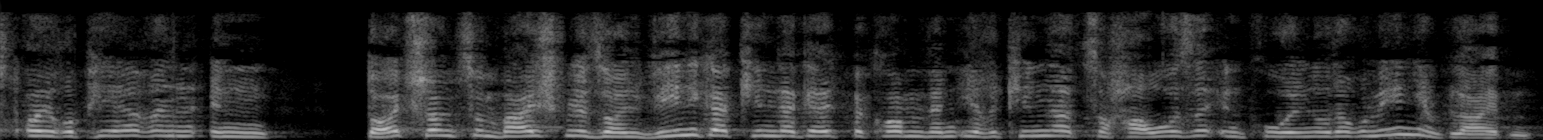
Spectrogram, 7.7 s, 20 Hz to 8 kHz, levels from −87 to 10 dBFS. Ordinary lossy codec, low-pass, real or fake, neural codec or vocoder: AAC, 32 kbps; 7.2 kHz; fake; codec, 16 kHz, 8 kbps, FreqCodec, smaller model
